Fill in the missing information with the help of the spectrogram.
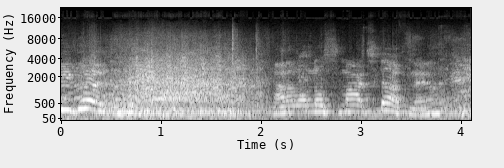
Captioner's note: crowd laughs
